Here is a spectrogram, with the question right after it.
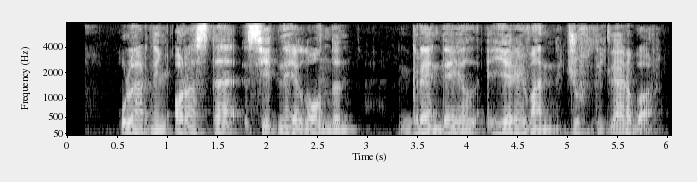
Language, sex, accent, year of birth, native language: Uzbek, male, Andijon, 1999, Uzbek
